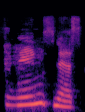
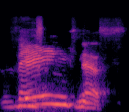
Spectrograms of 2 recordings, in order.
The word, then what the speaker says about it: Vangsness: Vangs, yeah, like Vangsness. Vangsness.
